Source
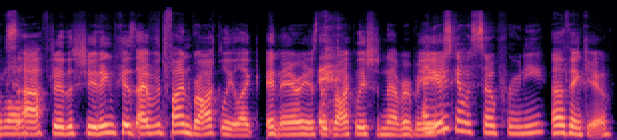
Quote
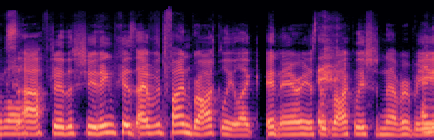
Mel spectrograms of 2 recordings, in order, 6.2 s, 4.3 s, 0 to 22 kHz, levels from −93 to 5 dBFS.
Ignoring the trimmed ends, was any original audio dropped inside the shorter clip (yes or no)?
no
